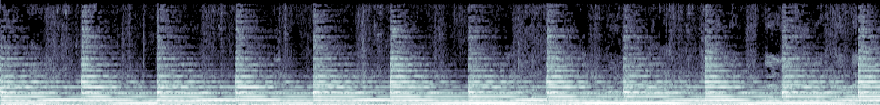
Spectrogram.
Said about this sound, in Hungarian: Ünnepre hív a harangszó Vizsolyban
